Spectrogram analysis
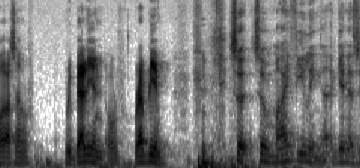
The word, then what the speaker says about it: Reblium: people ask me, and I also cannot pronounce my new startup called Reblium. And a lot of people saying rebellion, but that is exactly what it is. So Reblium is the Latin word for rebellion.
